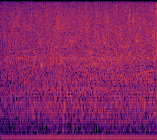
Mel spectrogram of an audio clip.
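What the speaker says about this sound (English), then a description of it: "A little bit of a brook there" A small brook runs through a cellar, its water cluttered with modern rubbish, giving a steady, close rushing wash with no break and a low hum beneath.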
